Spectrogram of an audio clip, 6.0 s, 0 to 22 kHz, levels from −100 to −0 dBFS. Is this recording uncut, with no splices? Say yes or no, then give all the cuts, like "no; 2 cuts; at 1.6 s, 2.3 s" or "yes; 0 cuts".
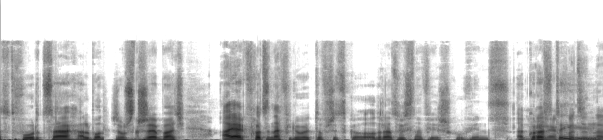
no; 2 cuts; at 1.0 s, 1.3 s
